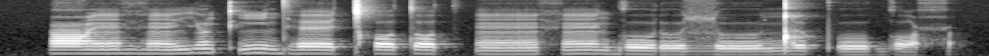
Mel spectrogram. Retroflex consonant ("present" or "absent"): absent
